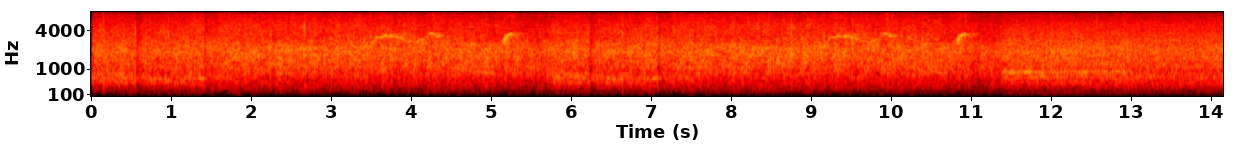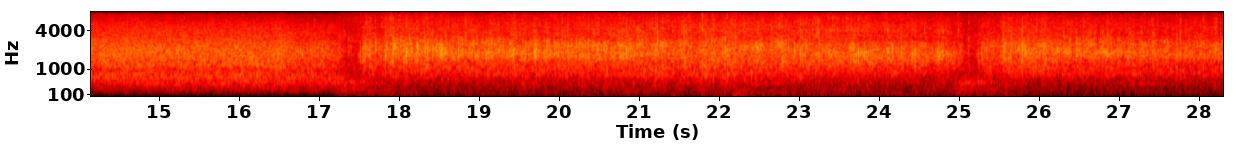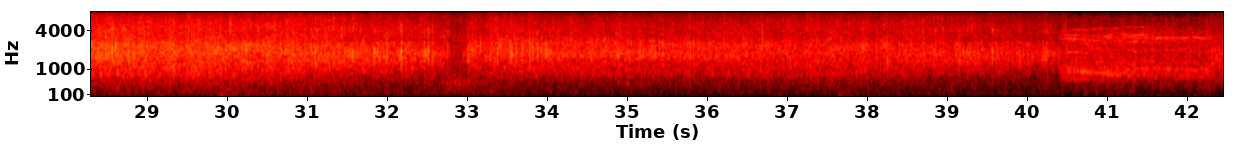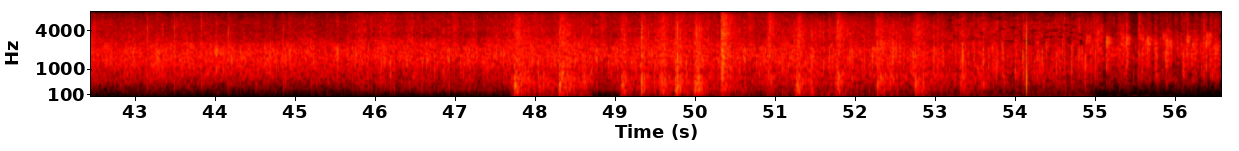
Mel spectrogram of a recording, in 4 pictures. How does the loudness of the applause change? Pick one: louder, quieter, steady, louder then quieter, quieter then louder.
quieter.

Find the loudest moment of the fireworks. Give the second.
50 s.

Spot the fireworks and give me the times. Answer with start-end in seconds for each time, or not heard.
47.6-54.6, 55.2-55.7.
